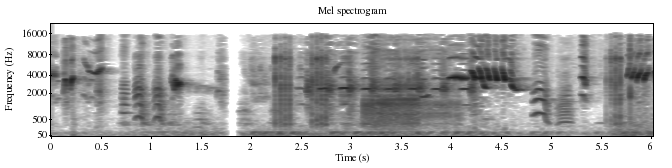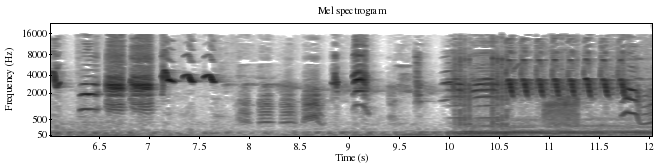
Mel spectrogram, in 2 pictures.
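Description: A Javan myna pours out a varied song of whistles, rattling trills, chatters and harsh squawks, phrases tumbling quickly with brief pauses; a low hum runs underneath.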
